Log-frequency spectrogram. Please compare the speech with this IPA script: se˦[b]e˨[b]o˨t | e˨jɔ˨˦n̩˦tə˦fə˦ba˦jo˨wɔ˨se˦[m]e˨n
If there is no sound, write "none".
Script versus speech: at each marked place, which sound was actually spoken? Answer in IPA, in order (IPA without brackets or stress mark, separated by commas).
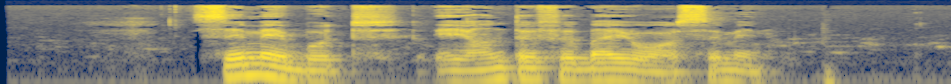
m, b, m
